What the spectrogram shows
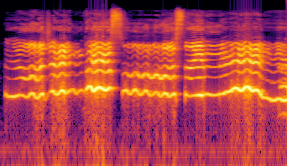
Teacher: You can actually put a little bit of extra M to mira, the famous raddoppiamento sintattico that we spoke already a few times, and it gives that extra to the word.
